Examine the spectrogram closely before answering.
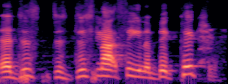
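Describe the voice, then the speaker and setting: A man's voice: sits high, expressive, normal speed. An American man co-hosting a casual talk show, blunt and slangy, with plenty of swearing. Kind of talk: casual opinionated chat.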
